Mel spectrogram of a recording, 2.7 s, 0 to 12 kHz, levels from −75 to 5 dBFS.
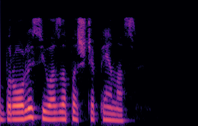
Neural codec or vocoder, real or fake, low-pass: none; real; 7.2 kHz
